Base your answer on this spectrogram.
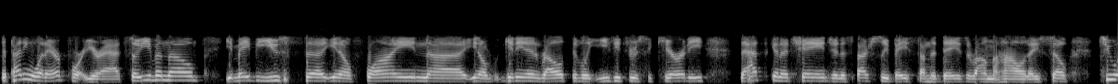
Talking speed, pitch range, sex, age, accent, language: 215 wpm, 140-175 Hz, male, 30-49, American, English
